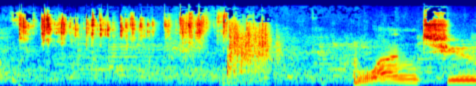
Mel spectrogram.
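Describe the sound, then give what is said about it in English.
A handful of dice clatter and rattle in a dense burst of rapid clicks for a few seconds, then a voice breaks in with drawn-out, expressive speech. “I get a lot of dice for this.”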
